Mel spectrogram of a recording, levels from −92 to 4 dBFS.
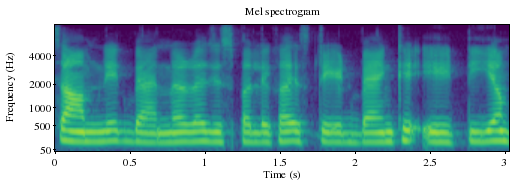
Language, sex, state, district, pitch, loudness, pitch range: Hindi, female, Uttarakhand, Tehri Garhwal, 180 Hz, -19 LUFS, 175-190 Hz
